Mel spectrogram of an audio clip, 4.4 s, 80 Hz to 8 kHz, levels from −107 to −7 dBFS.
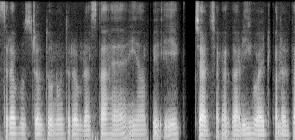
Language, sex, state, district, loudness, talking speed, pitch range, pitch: Hindi, male, Haryana, Rohtak, -22 LUFS, 215 wpm, 100-105 Hz, 100 Hz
